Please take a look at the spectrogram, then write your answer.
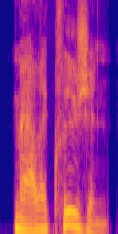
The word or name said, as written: malocclusion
